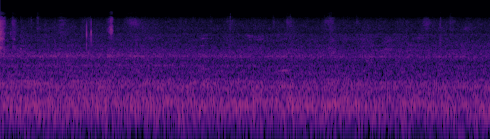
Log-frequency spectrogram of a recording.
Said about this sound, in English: What you can hear, however, is a lot of chatter coming from the other end of the carriage. They obviously haven't read the rules that you don't talk on trains in the southeast of England.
